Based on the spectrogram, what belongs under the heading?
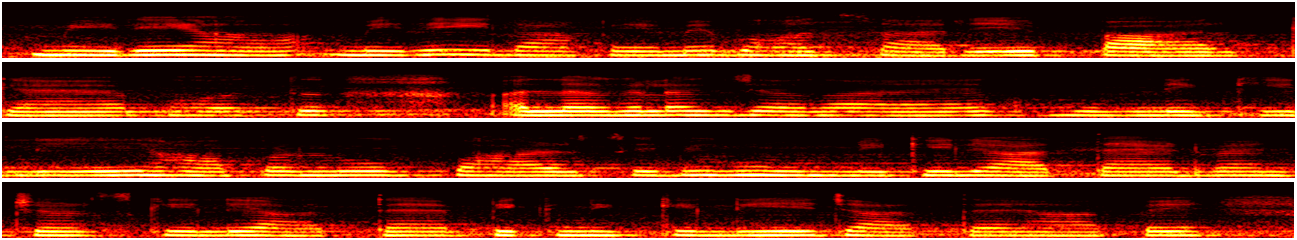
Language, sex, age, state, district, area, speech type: Urdu, female, 18-30, Uttar Pradesh, Gautam Buddha Nagar, urban, spontaneous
